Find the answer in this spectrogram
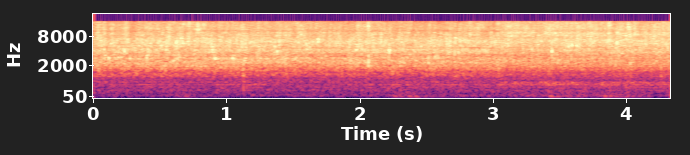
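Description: Chunks of beef liver sizzling in hot fat in a frying pan over the highest flame, being seared to seal in their juices. A steady, even hiss.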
